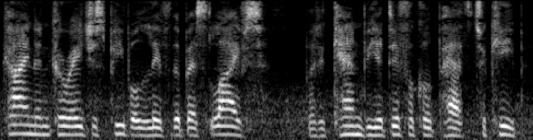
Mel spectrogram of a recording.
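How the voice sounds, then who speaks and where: A woman playing a fierce, proud Viking warrior in a video game, with a husky voice. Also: fairly low pitch, fairly even intonation, normal speed, close to an everyday voice. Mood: curious, matter-of-fact. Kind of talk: dramatic video game acting. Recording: clear background noise.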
